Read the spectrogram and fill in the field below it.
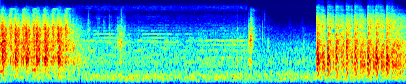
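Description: Automatic rifle fire in the PUBG battle royale game: two bursts of rapid shots, one at the start and one near the end, with a quieter ringing gap between them, loud and close, no talking.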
